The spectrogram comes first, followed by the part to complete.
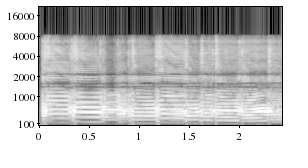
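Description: Electric guitar through a Fender Mini Twin mini amp with the drive all the way up, playing a run of notes at about five a second. The tone is gnarly and distorted, with a weird overtone almost like an octave divider effect.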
